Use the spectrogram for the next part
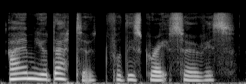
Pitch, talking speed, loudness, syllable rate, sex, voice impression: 220 Hz, 195 wpm, -18 LUFS, 5.3 syllables/s, female, very feminine, adult-like, middle-aged, thin, tensed, slightly weak, slightly dark, soft, clear, slightly raspy, slightly cute, intellectual, very refreshing, slightly sincere, calm, friendly, reassuring, slightly unique, elegant, sweet, slightly lively, very kind, very modest, light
